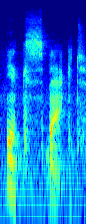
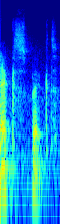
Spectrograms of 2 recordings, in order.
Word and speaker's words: expect: so we have to be careful with the pronunciation expect right can you say that again expect expect expect expect right so i have to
